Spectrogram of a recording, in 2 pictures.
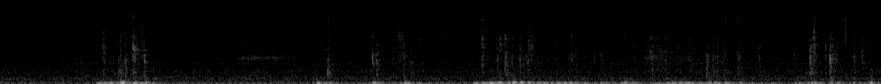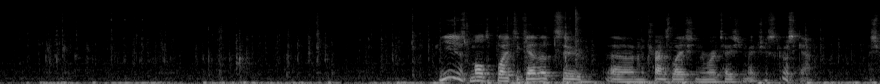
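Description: Keyboard keys clatter as someone types.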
